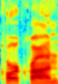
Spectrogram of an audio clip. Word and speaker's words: Corcoran: Sorry, it's pronounced Corcoran. I'm sorry. I'm adding a syllable to your name.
